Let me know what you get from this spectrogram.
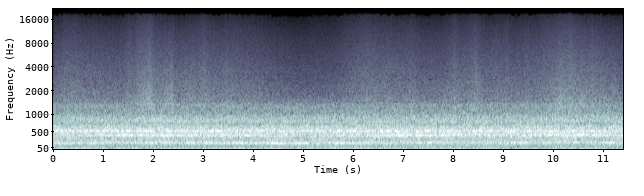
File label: Big Wind Loop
